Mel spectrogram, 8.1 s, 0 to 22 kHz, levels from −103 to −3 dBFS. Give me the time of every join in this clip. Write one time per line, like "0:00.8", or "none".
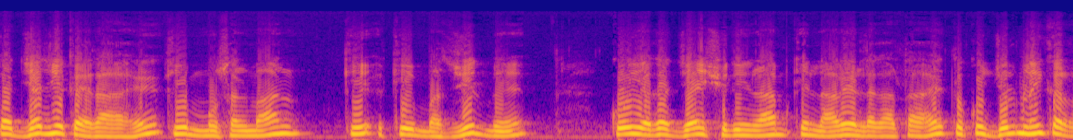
0:01.2
0:02.4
